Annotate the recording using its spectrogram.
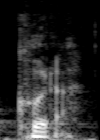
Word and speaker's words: coulda: Pero muchas veces lo decimos como coulda.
